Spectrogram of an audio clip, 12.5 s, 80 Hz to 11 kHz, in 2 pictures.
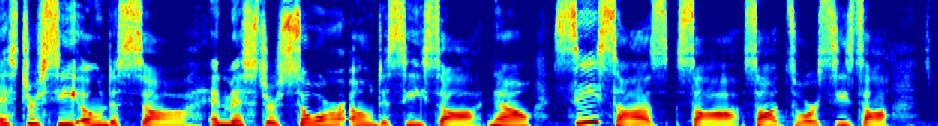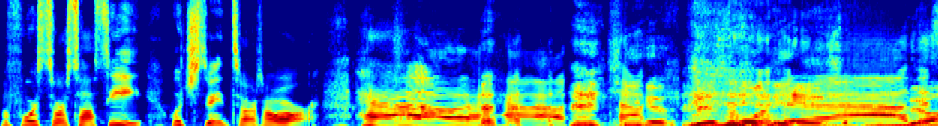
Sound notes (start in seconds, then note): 10.8 grumbles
